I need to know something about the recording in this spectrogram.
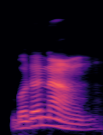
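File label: "berenang", Malay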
